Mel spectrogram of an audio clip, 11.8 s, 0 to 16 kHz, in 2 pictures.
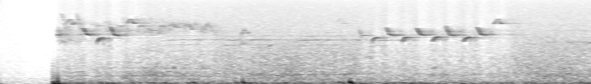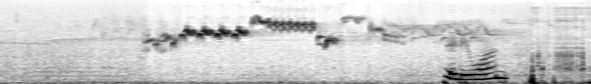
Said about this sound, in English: Lincoln Sparrow number 9 again.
